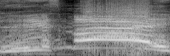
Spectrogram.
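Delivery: whip-crack, very high, loud, drawn-out creature snarl. Narrator voicing a creature on a rooftop at night, snarling. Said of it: "It snarled, with the force of a whip cracking".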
